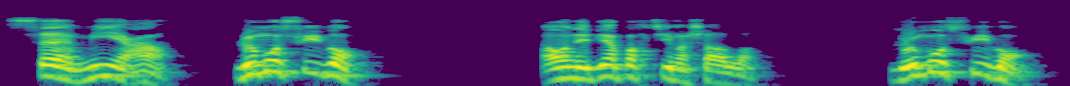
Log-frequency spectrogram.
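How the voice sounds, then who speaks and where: Man, Arabic teacher, high voice, unhurried, encouraging, dull lo-fi sound. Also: sing-song, husky. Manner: encouraging, repeats and drills syllables slowly. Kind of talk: live online reading lesson.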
